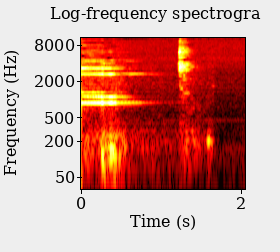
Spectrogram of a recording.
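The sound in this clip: A parliament chamber's voting bell gives a ringing electronic tone that fades away, followed by a couple of brief, sharp clicks.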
